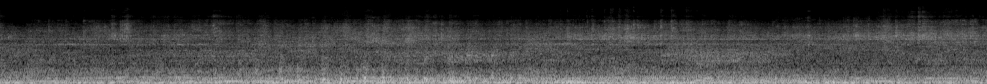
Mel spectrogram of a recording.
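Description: Empty coal hopper wagons rolling past at close range, their steel wheels rumbling and clattering steadily on the rails.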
